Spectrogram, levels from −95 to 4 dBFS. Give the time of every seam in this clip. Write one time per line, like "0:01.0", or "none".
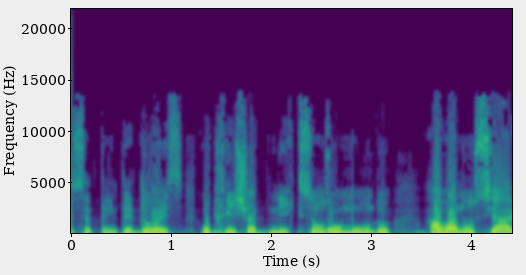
0:01.4
0:02.5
